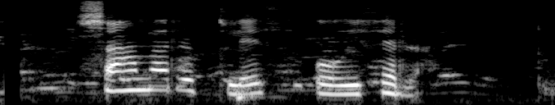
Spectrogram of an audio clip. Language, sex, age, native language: Icelandic, female, 10, Icelandic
